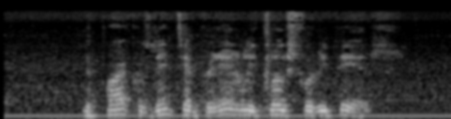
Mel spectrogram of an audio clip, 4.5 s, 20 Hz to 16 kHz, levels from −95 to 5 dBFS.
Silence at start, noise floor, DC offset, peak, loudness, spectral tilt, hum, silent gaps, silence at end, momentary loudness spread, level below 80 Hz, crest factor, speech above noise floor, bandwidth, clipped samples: 0.05 s; -50 dBFS; under 0.1%; -12 dBFS; -26 LUFS; -6.5 dB/octave; none; none; 0.5 s; 7 LU; -60 dBFS; 16 dB; 24 dB; 11.5 kHz; under 0.1%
